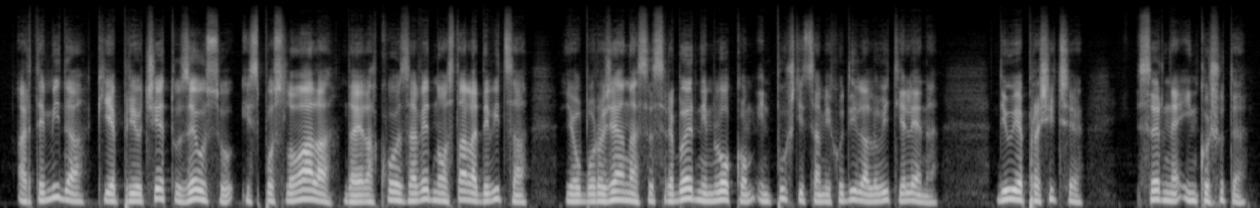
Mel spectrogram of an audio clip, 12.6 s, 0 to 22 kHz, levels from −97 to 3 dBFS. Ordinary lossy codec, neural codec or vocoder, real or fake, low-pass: none; autoencoder, 48 kHz, 128 numbers a frame, DAC-VAE, trained on Japanese speech; fake; 19.8 kHz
